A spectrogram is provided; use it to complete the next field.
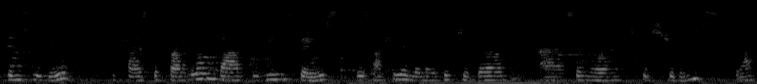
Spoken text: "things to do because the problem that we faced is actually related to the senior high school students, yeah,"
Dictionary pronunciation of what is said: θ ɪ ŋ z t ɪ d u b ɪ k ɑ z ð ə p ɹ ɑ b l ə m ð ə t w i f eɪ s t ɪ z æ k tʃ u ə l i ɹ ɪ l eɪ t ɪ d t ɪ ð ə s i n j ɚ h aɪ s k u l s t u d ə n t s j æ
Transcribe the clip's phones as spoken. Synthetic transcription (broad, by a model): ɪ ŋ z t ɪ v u b ɪ k ɑ z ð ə p ɹ ɑ b l ə m ð ə t w i f eɪ s t ɪ z æ k tʃ u ə l i ɹ ɪ l eɪ t ɪ d t ɪ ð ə s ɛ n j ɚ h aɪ s k u l s t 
